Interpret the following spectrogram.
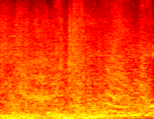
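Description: Dramatic cartoon score mixed with rushing whoosh sound effects, with a surge about a second in and a falling glide near the end.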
